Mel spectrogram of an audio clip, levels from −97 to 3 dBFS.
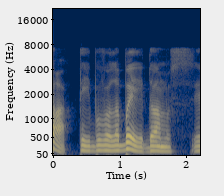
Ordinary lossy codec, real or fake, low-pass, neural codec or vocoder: AAC, 96 kbps; real; 7.2 kHz; none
